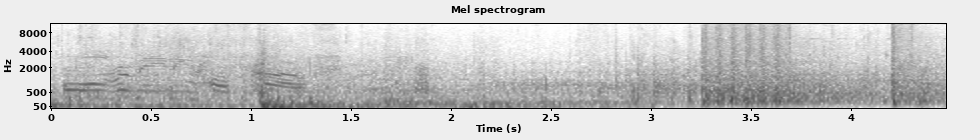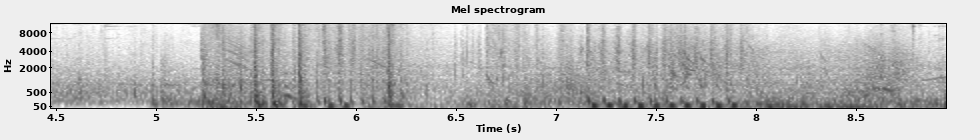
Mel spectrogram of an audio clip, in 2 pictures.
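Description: Gunfire in the video game Battlefield 6, dense bursts of automatic fire and sharp shots layered over a steady battle din, with a voice talking over it now and then.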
